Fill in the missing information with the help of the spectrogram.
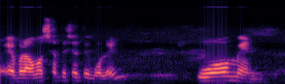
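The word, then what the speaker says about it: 我们: এখানে দেখেন ও চাইনিজের তিন নাম্বার টন ব্যবহার করা আছে।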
